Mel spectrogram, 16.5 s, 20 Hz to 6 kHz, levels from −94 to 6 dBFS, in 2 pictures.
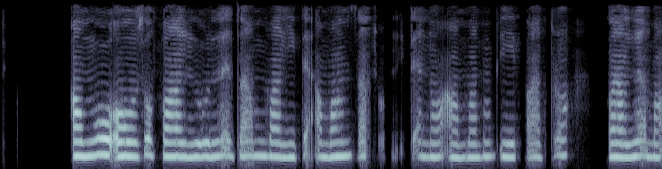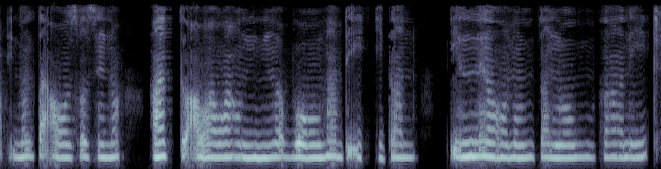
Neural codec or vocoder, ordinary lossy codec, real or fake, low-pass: autoencoder, 44.1 kHz, a latent of 192 numbers a frame, MeloTTS; AAC, 24 kbps; fake; 5.4 kHz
